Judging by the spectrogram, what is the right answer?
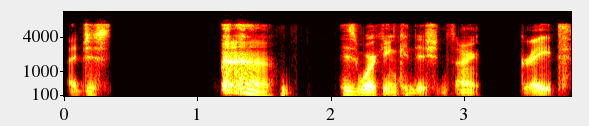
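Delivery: confidential, between-us confiding tone. Confiding in character about his working conditions: hushed voice. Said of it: "I'd kind of speak in a hushed voice".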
